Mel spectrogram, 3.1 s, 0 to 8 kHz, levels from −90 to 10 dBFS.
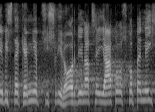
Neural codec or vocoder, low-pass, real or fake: none; 7.2 kHz; real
